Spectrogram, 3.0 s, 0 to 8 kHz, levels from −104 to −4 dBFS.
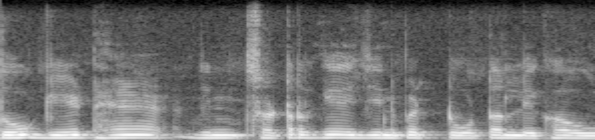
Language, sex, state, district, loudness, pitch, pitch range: Hindi, male, Uttar Pradesh, Shamli, -13 LUFS, 155 Hz, 150-160 Hz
